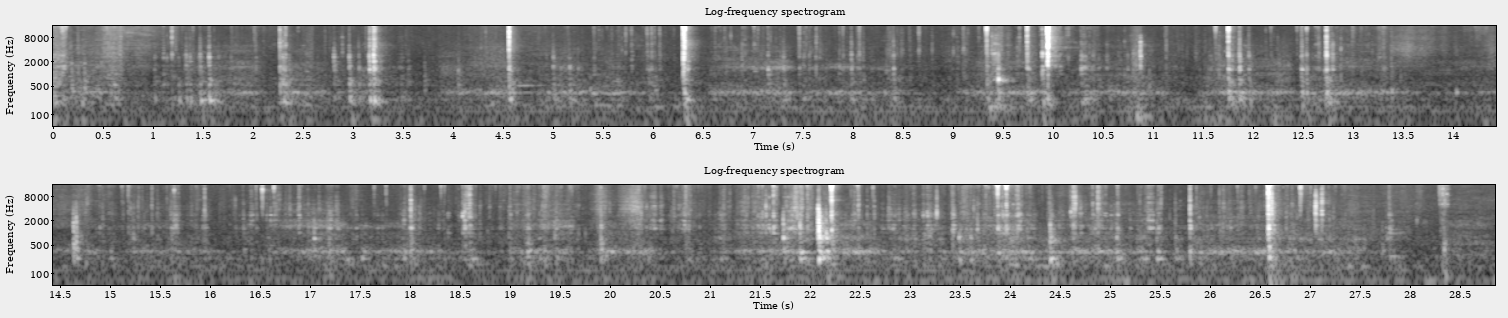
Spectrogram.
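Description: Scattered light metallic clicks, taps and rattles as an old refrigerator condenser coil is handled and worked loose from its compartment, with one sharper knock about ten seconds in. A faint steady hum runs underneath.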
